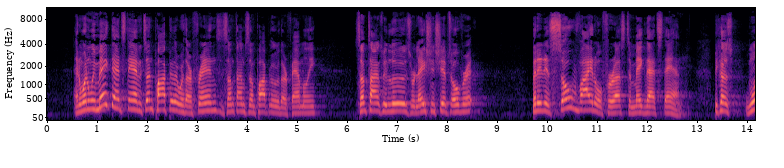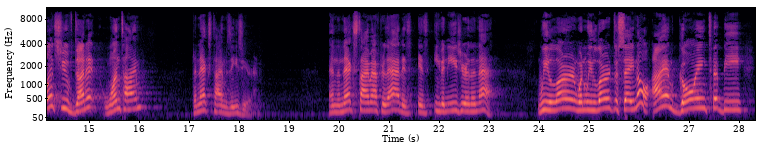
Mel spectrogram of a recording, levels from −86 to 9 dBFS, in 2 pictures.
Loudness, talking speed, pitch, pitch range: -23 LUFS, 150 wpm, 185 Hz, 150-215 Hz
